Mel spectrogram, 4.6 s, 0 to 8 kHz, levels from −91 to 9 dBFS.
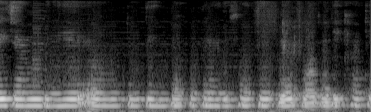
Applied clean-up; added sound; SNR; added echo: neural separator model SepFormer DNS4.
